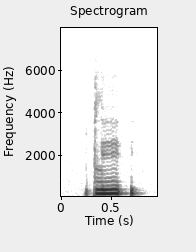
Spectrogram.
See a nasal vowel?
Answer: no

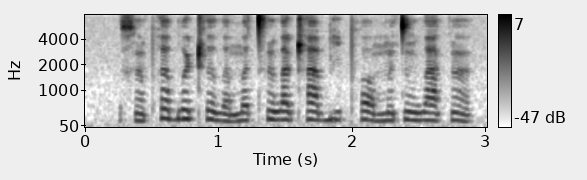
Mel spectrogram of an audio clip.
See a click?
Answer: no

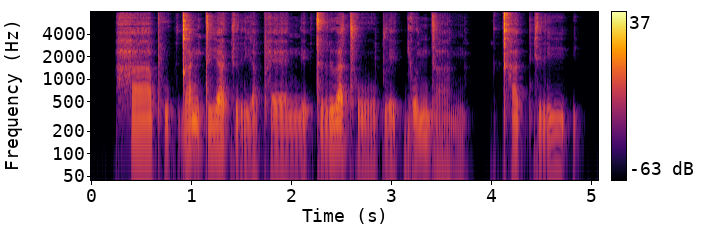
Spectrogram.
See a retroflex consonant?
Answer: no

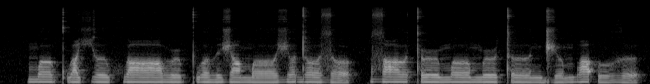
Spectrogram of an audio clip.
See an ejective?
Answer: yes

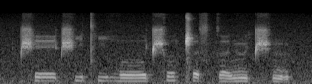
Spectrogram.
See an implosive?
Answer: no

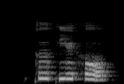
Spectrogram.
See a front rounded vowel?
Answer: yes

